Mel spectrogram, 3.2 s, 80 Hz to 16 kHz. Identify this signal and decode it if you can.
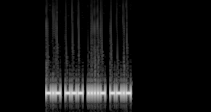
Morse code, heard as a keyed tone, about 48 wpm, 700 Hz. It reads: KO4Q
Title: USA Call Signs - 4 Characters - Repeated 3x - 50wpm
